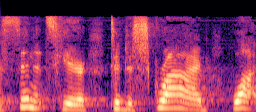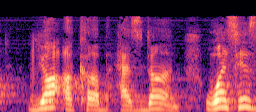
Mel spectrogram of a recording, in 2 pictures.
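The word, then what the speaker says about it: יעקב: Now, now guys, in Hebrew, this is Jacob is pronounced YaKob.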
